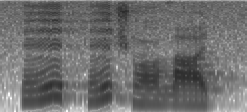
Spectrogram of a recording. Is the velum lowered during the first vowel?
yes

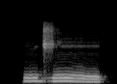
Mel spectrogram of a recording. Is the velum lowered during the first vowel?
yes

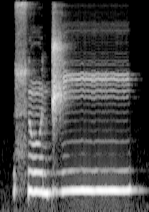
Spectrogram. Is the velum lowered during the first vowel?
yes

